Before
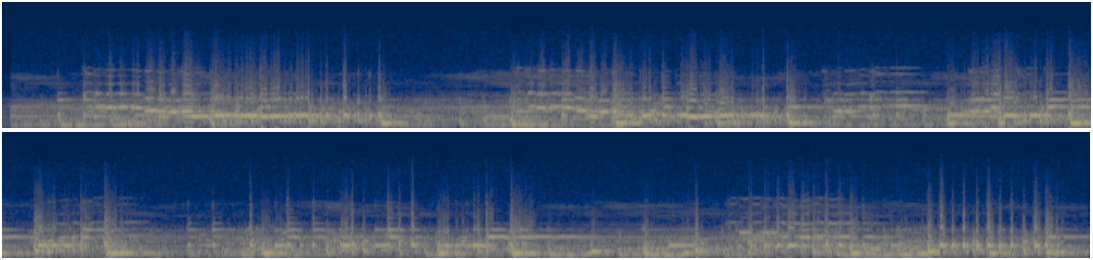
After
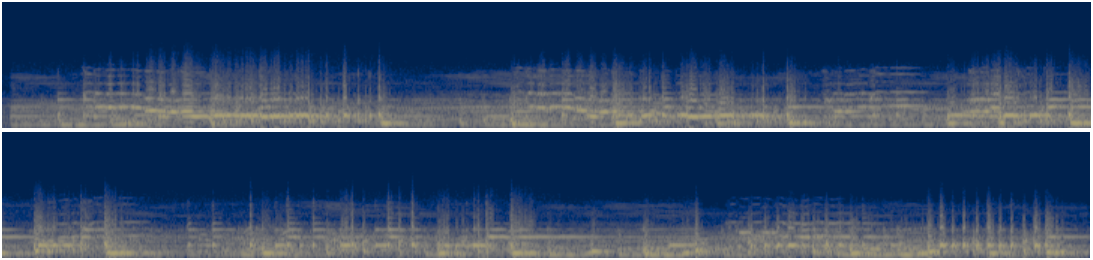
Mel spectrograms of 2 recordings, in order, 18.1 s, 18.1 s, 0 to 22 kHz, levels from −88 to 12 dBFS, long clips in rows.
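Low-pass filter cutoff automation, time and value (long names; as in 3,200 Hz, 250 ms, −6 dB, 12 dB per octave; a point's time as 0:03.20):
2,700 Hz
from 0:01.24 3,500 Hz
from 0:03.25 2,600 Hz
from 0:13.73 2,000 Hz
from 0:14.91 1,200 Hz
from 0:16.20 1,700 Hz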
